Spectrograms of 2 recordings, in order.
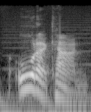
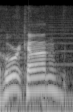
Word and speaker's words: Huracán: I looked it up it's the Lamborghini uran that's how it's pronounced okay and so um that's uh that's what we're going to build it's called the huran or urakan and it's it's a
